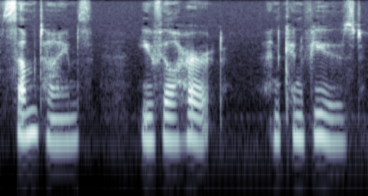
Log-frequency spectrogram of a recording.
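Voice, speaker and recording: A woman guiding a meditation for children in a soft, breathy, whispery voice. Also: fairly low pitch, little pitch movement, no echo. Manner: soft whispery delivery, slow and soothing. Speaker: meditation guide.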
